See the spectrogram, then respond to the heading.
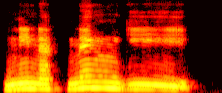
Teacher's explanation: La K después de una N suena a G.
